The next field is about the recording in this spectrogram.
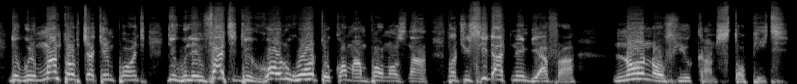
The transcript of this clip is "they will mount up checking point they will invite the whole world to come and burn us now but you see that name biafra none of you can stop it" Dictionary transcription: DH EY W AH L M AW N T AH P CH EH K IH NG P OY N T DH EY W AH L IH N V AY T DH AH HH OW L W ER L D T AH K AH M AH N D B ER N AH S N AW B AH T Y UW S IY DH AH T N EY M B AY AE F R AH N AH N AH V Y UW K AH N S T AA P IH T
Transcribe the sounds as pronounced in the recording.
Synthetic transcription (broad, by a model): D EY W AH L M AW N T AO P CH EH K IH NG P OY N T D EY W AH L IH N V AY T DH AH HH OW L W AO D T AH K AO M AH N B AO N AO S N AW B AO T Y UW S IY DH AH T N EY M B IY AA F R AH N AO N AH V Y UW K AH N S T AA P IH T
